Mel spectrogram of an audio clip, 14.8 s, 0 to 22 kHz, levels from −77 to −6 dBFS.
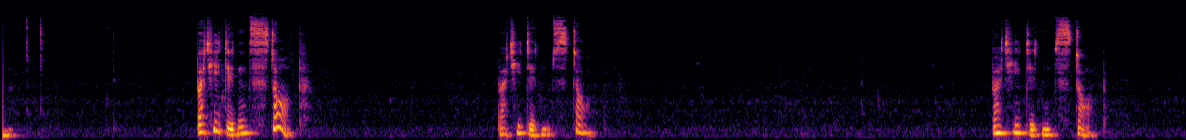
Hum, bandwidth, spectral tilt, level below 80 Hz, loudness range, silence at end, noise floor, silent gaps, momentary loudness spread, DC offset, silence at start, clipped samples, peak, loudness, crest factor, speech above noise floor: none; 14 kHz; -4 dB/octave; -62 dBFS; 6 LU; 1 s; -61 dBFS; none; 21 LU; under 0.1%; 0.05 s; under 0.1%; -2 dBFS; -21 LUFS; 24 dB; 40 dB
